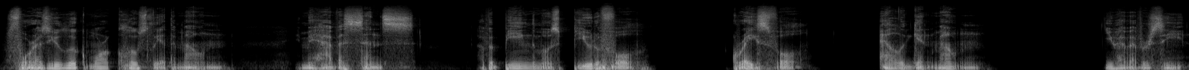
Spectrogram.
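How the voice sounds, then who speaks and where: A man with a low-pitched voice narrates a guided meditation in a soothing manner. His delivery is very slow, with long pauses between phrases. The sound is close and dry, keeping the calm instruction intimate and unhurried. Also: vocal fry, husky, dry recording. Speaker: meditation guide, podcast host.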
